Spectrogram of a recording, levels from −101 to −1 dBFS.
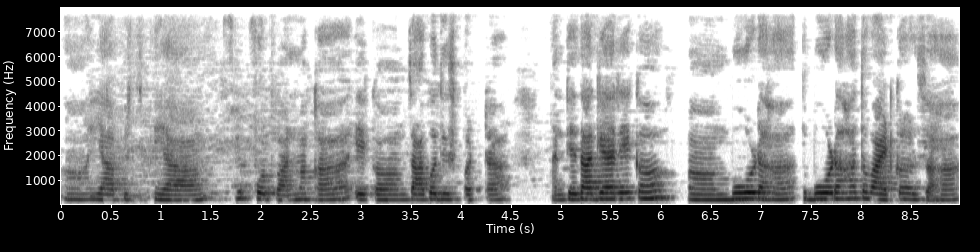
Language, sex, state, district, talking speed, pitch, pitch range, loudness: Konkani, female, Goa, North and South Goa, 165 wpm, 220 Hz, 210-240 Hz, -18 LUFS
